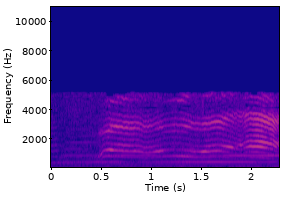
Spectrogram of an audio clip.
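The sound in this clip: An infant cries in a high, wavering wail that rises and falls across a couple of breaths, with a steady low drone underneath.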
